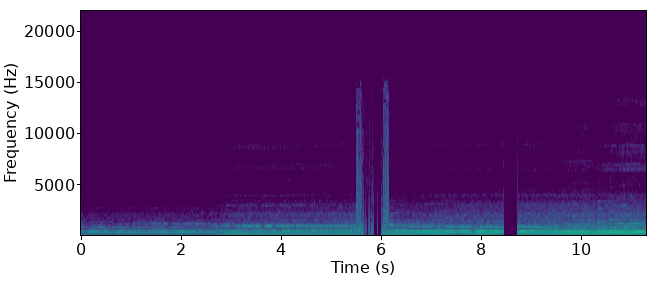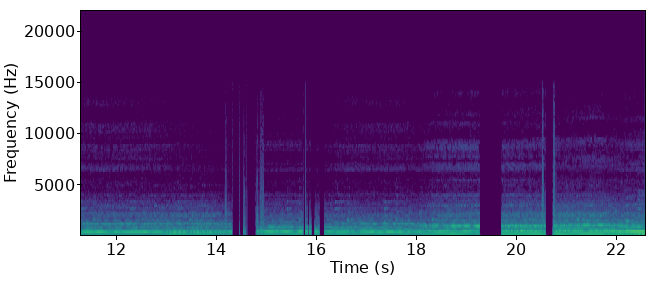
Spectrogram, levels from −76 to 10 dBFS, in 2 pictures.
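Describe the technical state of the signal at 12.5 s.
At 12.5 s the signal is intact, with no audible dropout, clipping, glitch or other technical fault at that point.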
